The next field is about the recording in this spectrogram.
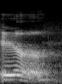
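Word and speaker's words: Eir: african black soap also it's pronounced like error e IR it says areas of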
